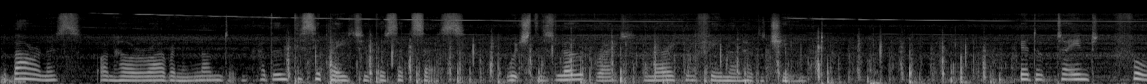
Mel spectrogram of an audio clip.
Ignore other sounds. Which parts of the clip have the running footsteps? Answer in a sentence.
You can hear the running footsteps from 2.8 to 10.2 s.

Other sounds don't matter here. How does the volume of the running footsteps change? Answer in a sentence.
The volume of the running footsteps stays about the same.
